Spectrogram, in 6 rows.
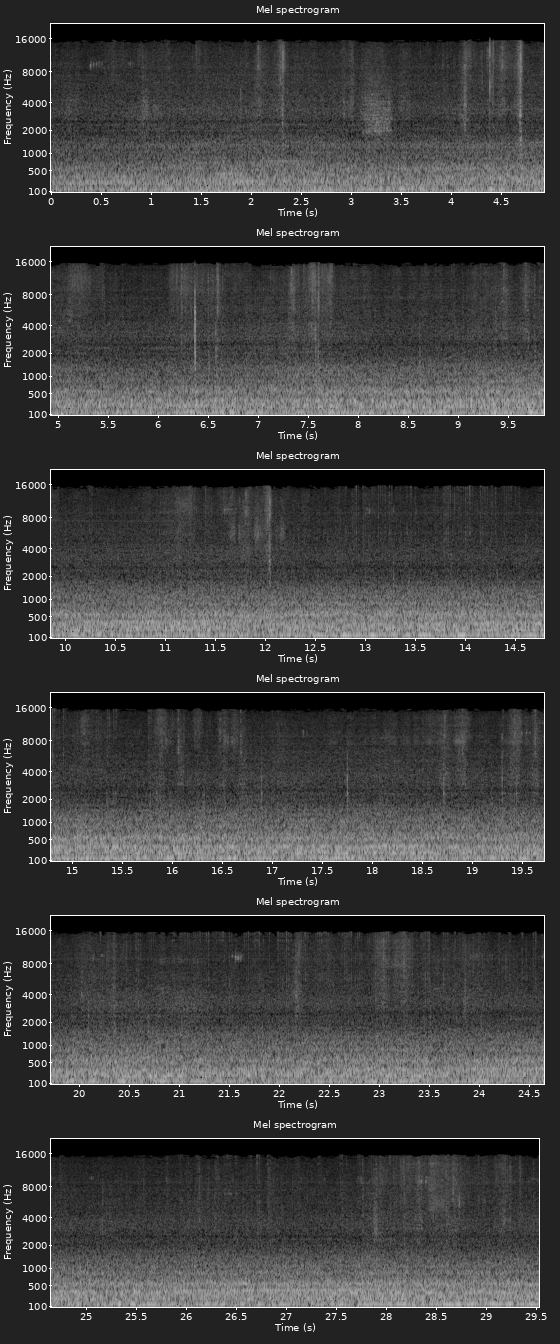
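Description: Inside the cabin of a Toyota Isis 2.0 minivan driving at about 50 km/h: a steady engine hum with road rumble. The engine note changes in steps as the CVT is shifted by hand through its manual-mode gears.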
